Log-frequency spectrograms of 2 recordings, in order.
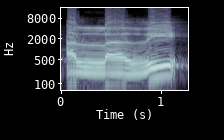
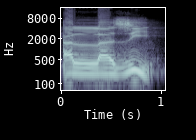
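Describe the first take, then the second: First: The middle consonant is a soft 'th' sound. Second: The middle consonant is a buzzing 'z' sound. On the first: The speaker calls it right. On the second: The speaker calls it wrong.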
